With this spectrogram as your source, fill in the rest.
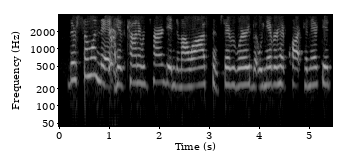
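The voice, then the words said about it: Texan accent. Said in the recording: “from Texas. Oh, I love your accent”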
